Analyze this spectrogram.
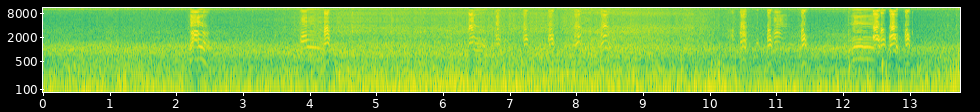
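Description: Gulls calling over a steady low rush of surf and wind: short, scattered cries at first, then a quick run of several calls near the end.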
